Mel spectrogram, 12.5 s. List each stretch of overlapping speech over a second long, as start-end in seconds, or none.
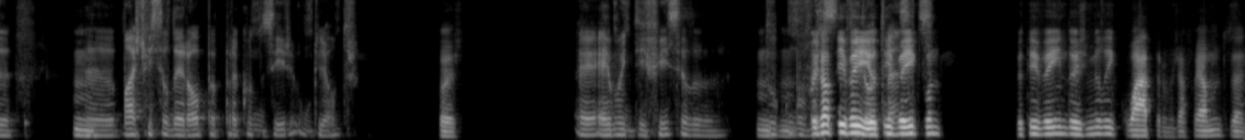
7.7-9.4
